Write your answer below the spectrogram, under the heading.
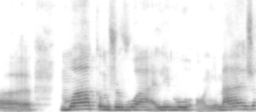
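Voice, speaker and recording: Speaking in a Belgian accent, a woman uses lively intonation at a medium pitch with a dark, mellow tone. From Belgium. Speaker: public speaking trainer and actress. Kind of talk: podcast interview.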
